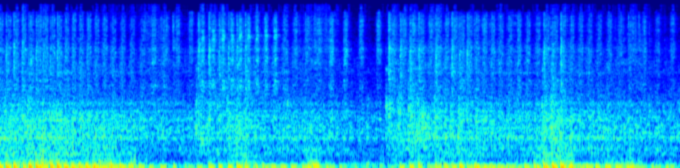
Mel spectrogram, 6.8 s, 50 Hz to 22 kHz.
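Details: 36-year-old Toro Wheel Horse 416-8 garden tractor, after the coil was corrected: small engine chugs unevenly, surging and sagging instead of holding revs; a leaking fuel line is not pulling fuel through the carburetor, and once fixed it runs.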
